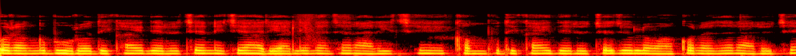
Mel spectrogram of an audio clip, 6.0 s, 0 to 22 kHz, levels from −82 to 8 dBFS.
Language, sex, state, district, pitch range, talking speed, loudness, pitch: Rajasthani, female, Rajasthan, Nagaur, 185-195 Hz, 250 wpm, -17 LUFS, 195 Hz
